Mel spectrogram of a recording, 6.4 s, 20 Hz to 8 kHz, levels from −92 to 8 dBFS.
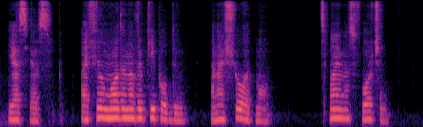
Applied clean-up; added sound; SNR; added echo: neural mask model RNNoise.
